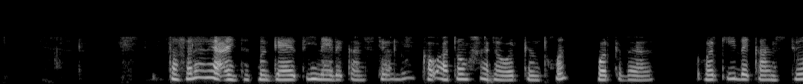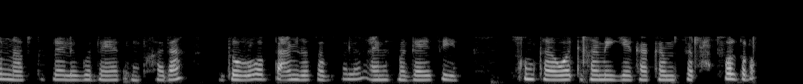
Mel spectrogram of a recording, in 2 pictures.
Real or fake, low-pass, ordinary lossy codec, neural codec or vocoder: real; 3.6 kHz; Opus, 24 kbps; none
